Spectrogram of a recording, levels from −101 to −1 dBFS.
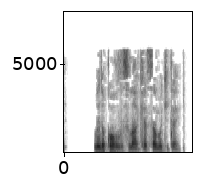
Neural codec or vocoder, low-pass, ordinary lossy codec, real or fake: none; 7.2 kHz; MP3, 24 kbps; real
